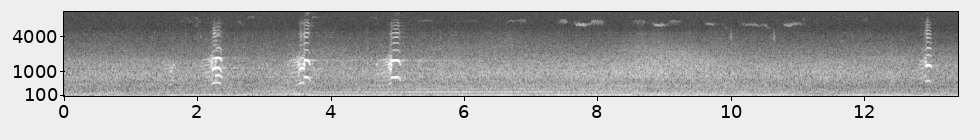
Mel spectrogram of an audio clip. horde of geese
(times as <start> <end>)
1.6 2.4, 3.4 3.8, 4.7 5.1, 12.8 13.1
